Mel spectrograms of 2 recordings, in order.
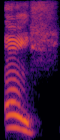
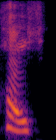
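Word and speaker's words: אִישׁ: Just Aish, not Heish, Aish.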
